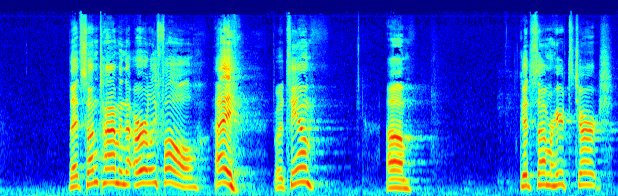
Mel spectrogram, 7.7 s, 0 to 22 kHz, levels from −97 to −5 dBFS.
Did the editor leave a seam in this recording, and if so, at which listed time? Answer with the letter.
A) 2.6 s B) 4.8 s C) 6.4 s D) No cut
A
